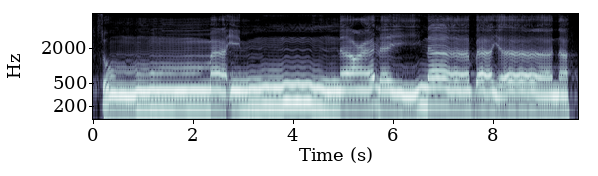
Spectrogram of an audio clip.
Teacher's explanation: Mim dan nun bersabdu hukumnya wajibul gunnah, wajib dengung. Dalam kedudukan dengung dia berada di atas sekali.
